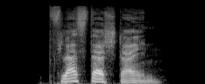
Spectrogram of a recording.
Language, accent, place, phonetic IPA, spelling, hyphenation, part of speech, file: German, Germany, Berlin, [ˈp͡flastɐˌʃtaɪ̯n], Pflasterstein, Pflas‧ter‧stein, noun, De-Pflasterstein.ogg
- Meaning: paving stone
